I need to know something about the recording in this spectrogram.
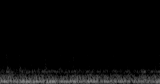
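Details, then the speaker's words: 2015 Audi A6 TDI diesel, parked 3 years with blocked DPF, first start after codes cleared: low uneven shaky lumpy idle; misfire. "okay to start it up a little bit shaky sounds like it's got a misfire"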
